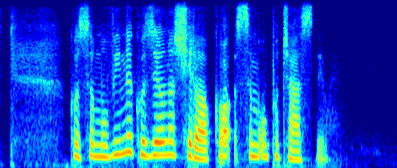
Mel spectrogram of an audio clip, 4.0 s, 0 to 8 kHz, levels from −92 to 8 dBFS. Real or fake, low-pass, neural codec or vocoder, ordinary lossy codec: fake; 7.2 kHz; codec, 16 kHz, 0.5 kbps, X-Codec, HuBERT features, trained on LibriSpeech; Opus, 16 kbps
